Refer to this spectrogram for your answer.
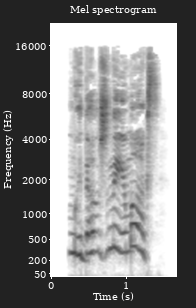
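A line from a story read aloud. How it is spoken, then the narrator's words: Hoarse rasp. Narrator (Russian): прохрипела я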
